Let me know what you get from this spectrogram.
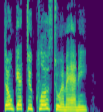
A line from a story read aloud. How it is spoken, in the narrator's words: Jack shouted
